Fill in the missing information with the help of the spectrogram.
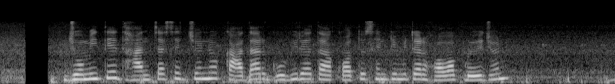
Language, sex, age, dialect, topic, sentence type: Bengali, female, 36-40, Standard Colloquial, agriculture, question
